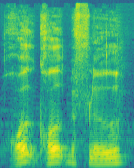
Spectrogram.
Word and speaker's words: rød med fløde: The soft D. Rød med fløde. Good luck pronouncing that. So yeah. No, it's a soft D, like fløde.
